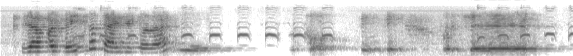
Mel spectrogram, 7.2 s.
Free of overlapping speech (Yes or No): Yes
